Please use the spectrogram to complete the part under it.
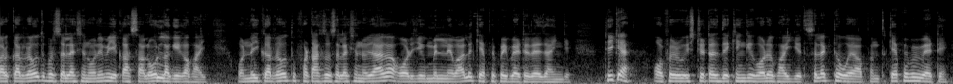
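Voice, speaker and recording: Fast-talking vocabulary teacher, man. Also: on the high side, a little mellow. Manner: colloquial, joking, emphatic with vivid examples. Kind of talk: exam coaching lesson.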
